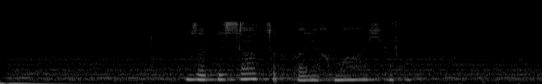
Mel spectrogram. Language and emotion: Russian, sad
